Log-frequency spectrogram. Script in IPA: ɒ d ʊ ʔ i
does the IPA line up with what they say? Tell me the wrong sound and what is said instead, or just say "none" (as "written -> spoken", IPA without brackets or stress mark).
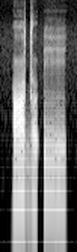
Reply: none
